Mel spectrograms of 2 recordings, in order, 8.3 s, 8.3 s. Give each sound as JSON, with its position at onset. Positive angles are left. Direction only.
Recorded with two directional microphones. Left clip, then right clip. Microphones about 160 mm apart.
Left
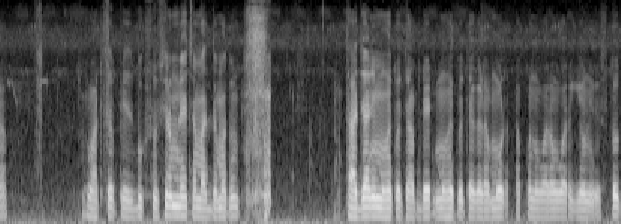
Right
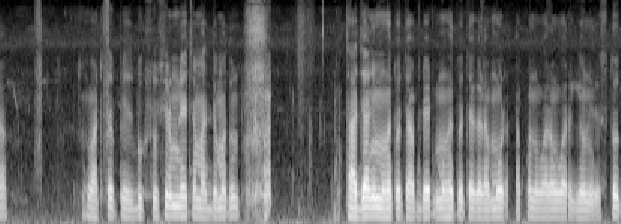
{"t": 1.1, "sound": "speech", "side_deg": -15}
{"t": 4.4, "sound": "speech", "side_deg": -30}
